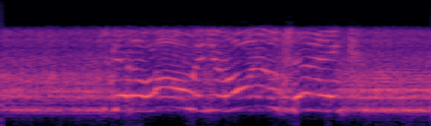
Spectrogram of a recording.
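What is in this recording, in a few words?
damaged oil mood low, speech English; War Thunder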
